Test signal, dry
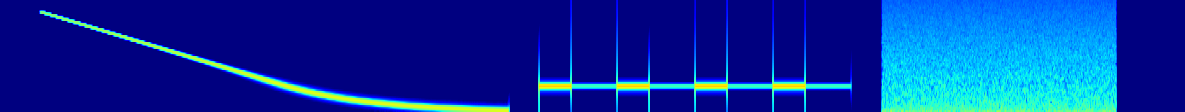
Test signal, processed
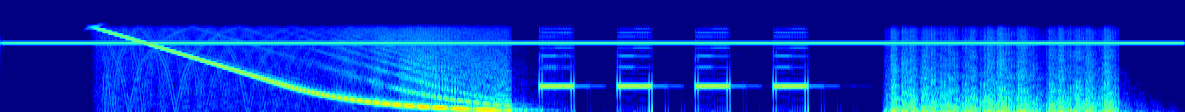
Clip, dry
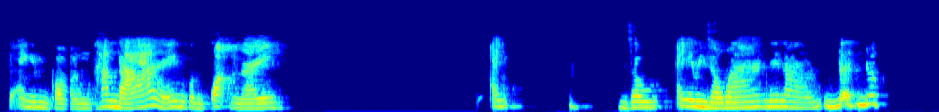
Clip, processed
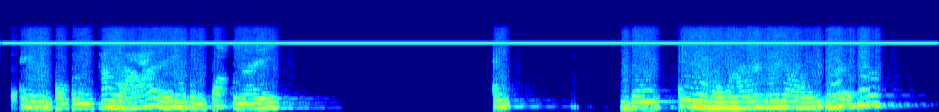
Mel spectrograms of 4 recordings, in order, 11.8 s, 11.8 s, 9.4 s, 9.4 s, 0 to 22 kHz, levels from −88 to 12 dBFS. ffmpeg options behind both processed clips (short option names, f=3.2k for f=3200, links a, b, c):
-filter_complex "[0:a]agate=range=-35dB:threshold=-37dB:ratio=16:release=85:detection=peak,tiltshelf=f=760:g=5.5,acrossover=split=260[a][b];[a]asoftclip=type=tanh:threshold=-28dB[c];[b]acompressor=threshold=-35dB:ratio=6:attack=0.28:release=113:knee=1:detection=rms[d];[c][d]amix=inputs=2:normalize=0,asplit=2[e][f];[f]adelay=160,lowpass=f=1k:p=1,volume=-21dB,asplit=2[g][h];[h]adelay=160,lowpass=f=1k:p=1,volume=0.5,asplit=2[i][j];[j]adelay=160,lowpass=f=1k:p=1,volume=0.5,asplit=2[k][l];[l]adelay=160,lowpass=f=1k:p=1,volume=0.5[m];[e][g][i][k][m]amix=inputs=5:normalize=0,aresample=16000,acrusher=bits=4:mode=log:mix=0:aa=0.000001,aresample=44100,aeval=exprs='val(0)+0.00562*sin(2*PI*4500*n/s)':c=same,asplit=2[n][o];[o]adelay=28,volume=-2dB[p];[n][p]amix=inputs=2:normalize=0"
